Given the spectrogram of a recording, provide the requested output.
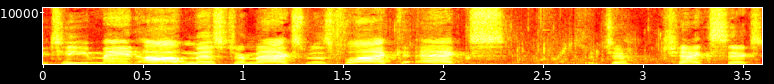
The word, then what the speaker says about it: xSixMkengyn: Maximus Black, Check 6, not X6, xSixMkengyn. Now that we know how to pronounce his name.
